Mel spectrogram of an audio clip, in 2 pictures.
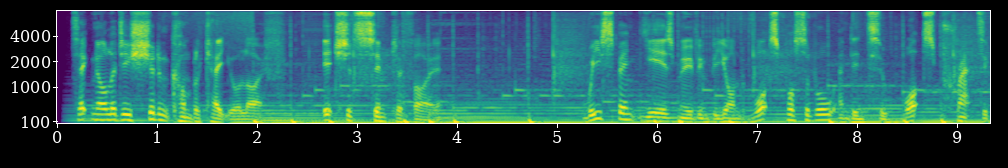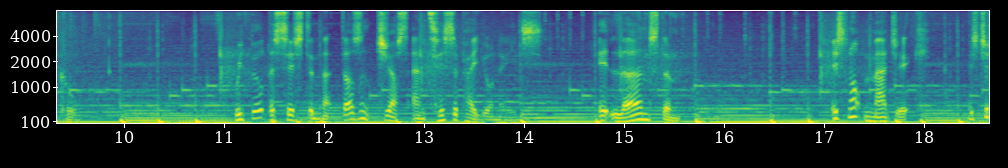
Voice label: London male corporate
